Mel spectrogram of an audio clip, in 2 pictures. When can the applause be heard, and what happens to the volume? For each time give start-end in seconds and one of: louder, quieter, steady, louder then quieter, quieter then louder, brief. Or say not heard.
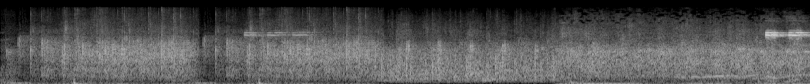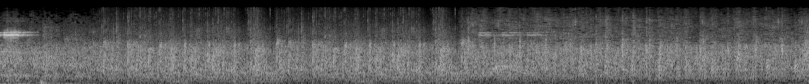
0.0-16.1 steady.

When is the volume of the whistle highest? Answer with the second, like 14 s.
8 s.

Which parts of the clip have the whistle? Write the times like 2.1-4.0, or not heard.
2.4-3.2, 7.7-8.5, 12.9-13.4.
